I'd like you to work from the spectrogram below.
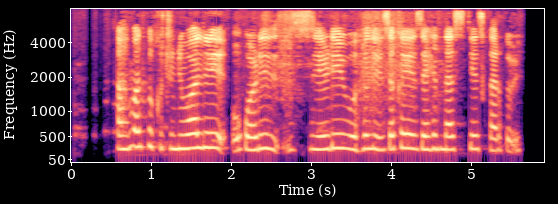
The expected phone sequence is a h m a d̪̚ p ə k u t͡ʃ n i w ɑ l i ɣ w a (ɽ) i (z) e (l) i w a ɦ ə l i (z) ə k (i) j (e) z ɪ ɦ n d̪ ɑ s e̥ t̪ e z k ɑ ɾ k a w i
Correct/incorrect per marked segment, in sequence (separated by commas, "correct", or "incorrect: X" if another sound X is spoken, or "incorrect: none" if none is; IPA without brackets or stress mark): correct, correct, incorrect: ɽ, correct, incorrect: a, correct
